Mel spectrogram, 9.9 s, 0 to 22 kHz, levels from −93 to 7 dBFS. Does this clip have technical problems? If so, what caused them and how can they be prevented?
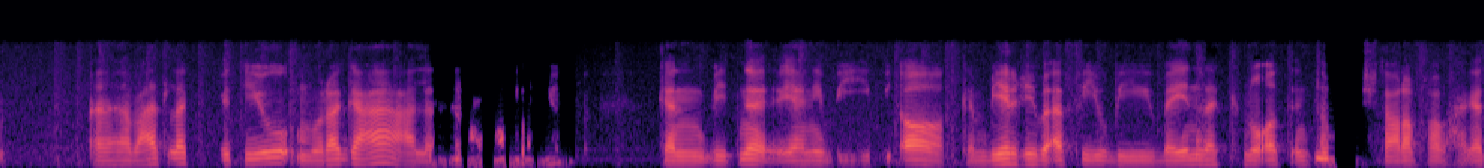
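Yes. Speech suppressed in double talk occurs from 2.88 to 3.82 s, dipping by roughly 25 dB, and from 8.85 to 9.15 s, where it drops by about 40 dB. The likely cause is the echo canceller failing to separate the talker from loudspeaker echo while both sides spoke, so it pulled everything down. Using a headset or an echo canceller with better double-talk detection would prevent this.

The other side's voice leaking through appears from 3.01 to 3.6 s, about 10 dB below the talker, and from 8.74 to 8.86 s at roughly the same level as the talker. Loudspeaker playback was picked up by the microphone and likely not fully cancelled. A headset, or lower speaker volume with better echo cancellation, would keep it out.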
